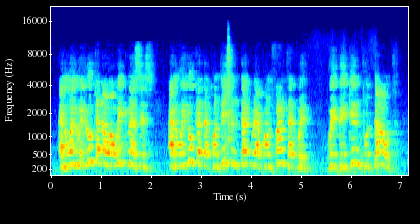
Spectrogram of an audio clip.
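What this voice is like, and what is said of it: Thick African accent. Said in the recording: “thick African accent”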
